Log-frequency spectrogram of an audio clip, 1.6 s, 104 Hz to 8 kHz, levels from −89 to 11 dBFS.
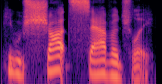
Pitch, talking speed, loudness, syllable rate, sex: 175 Hz, 150 wpm, -16 LUFS, 4.8 syllables/s, female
